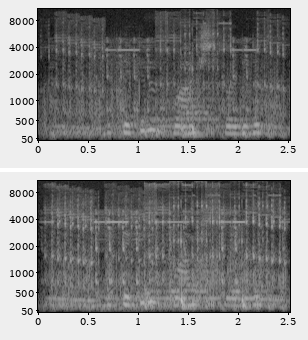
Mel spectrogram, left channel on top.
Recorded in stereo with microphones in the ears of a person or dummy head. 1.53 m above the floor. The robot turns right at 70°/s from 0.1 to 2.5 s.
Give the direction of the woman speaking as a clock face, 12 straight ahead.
2 o'clock.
